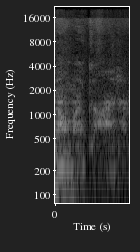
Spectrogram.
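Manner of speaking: breathless horrified whisper; shocked whisper. Real, not acted. Reading the manga, a horrified whispered aside. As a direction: whisper it under your breath.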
